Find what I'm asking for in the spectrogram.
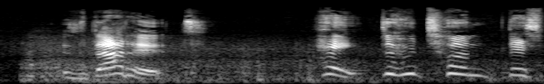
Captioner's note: distant thunder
